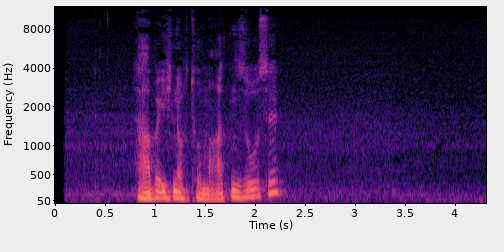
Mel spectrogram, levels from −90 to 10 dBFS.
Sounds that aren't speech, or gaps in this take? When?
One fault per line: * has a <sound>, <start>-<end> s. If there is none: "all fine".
all fine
